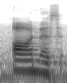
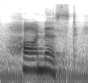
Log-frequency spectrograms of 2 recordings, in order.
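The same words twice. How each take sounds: First: The word starts with a vowel, H silent. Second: The word starts with an audible H sound. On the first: The speaker calls it right. "Kita bunyikan honest" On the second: The speaker calls it wrong. "Tapi kita tidak boleh bunyikan honest"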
